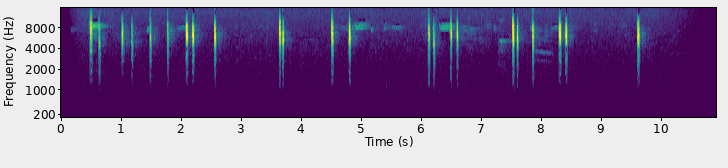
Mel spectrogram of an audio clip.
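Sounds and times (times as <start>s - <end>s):
bird calls: 0.4s - 2.7s, 3.6s - 3.8s, 4.5s - 8.6s, 9.6s - 10.5s.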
